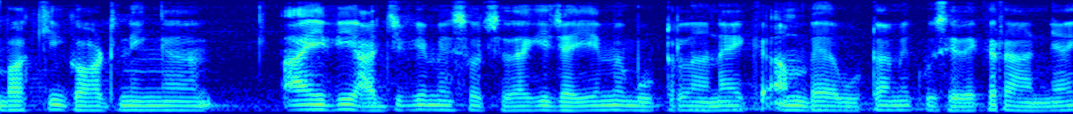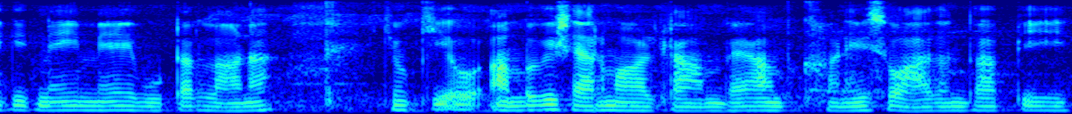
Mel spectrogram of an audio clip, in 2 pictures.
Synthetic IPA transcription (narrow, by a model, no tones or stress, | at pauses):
baːkiːɡaːɾɖnɪŋɡ | aːiʋiːəd͡ʒʋiːmɛ̃ːsoːt͡ʃd̪aːkid͡ʒaːieːmɛ̃ːbuːʈaːlaːnaːekə̰mbɛabuːʈaːmẽːkʊseːd̪eːkəɾaːneːaːkinəĩːmɛ̃ːbuːʈaːlaːnaː | kjõːkɪo̰ːʔəmbʋiːʃɛːlmaːlʈaːəmbɛːəmbkʰaːneːiːsəʋaːd̪ɦʊ̃nd̪aːpiː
